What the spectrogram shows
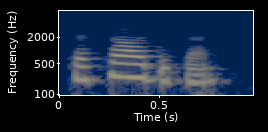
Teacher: yəni vurğu A saitinin üzərindədir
